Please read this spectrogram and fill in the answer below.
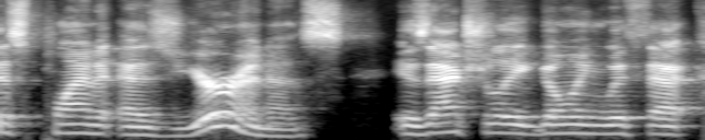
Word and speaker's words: Uranus: But Uranus is also another one, and technically Uranus is still correct. So as funny as it is, it has many different pronunciations. So but to kind of eliminate a lot of the chuckles, the more appropriate or more proper one that we use now is Uranus.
